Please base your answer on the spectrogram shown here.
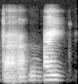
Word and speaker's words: Paraguay: Está acompañada de la U, está acompañada de la I, solamente que esa I se escribe de esa manera. Cuando tú pronuncias la palabra Paraguay, tú escuchas a una I.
